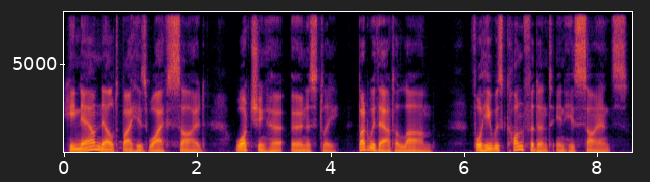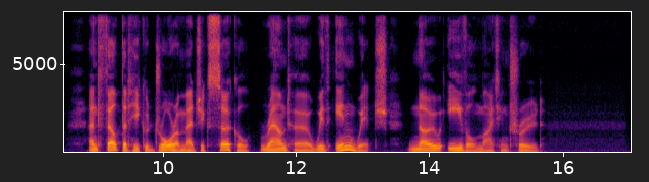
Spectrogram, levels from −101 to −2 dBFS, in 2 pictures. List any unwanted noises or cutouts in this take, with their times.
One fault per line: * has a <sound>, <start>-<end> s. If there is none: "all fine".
all fine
